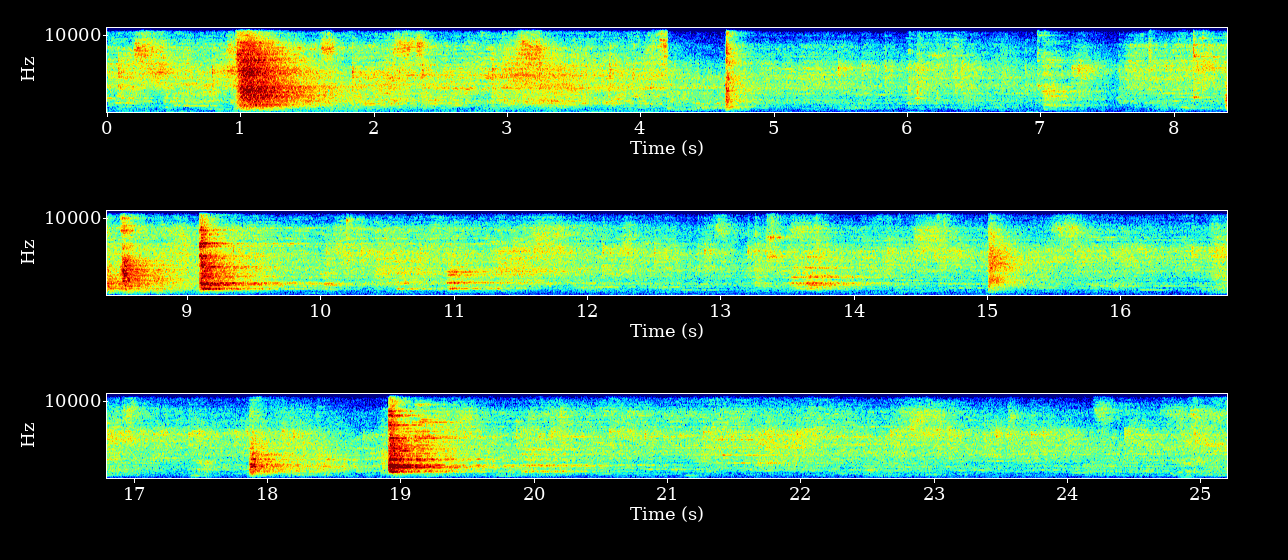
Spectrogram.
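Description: Metal gym weights clanking in a large hall: about nine irregular sharp knocks, each with a ringing tail, the loudest about a second in and again near the end of the third quarter, over a steady background of gym noise.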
